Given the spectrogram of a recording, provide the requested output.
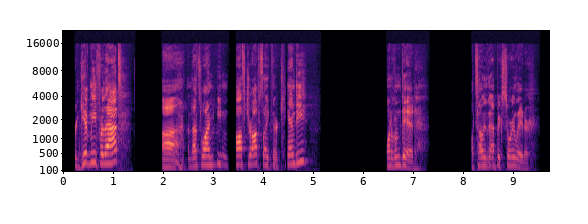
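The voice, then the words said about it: Raspy, strained voice. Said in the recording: “my soccer coaching got the better of me this weekend in my voice, so that's why I sound a little raspy”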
